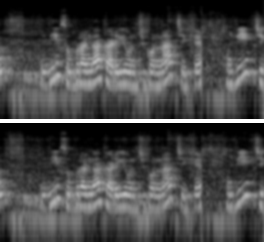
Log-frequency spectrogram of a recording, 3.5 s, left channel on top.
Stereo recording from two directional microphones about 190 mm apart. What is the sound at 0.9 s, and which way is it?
Speech, 10° left (ahead or behind).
